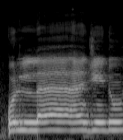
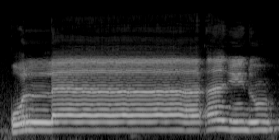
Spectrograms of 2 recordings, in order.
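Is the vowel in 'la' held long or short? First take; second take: short; long. First: The vowel in 'la' is kept short. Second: The vowel in 'la' is stretched long. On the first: "you can ignore it" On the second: "you can read it"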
